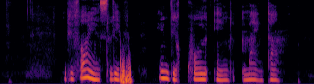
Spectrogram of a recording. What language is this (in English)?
Nigerian Pidgin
